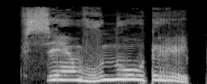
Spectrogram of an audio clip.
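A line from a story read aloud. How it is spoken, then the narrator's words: Roared from behind. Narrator (Russian): проревел чей-то голос за моей спиной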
